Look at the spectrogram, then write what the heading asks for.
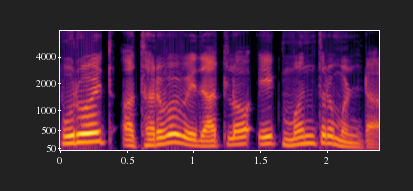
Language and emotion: Goan Konkani, neutral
